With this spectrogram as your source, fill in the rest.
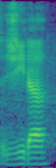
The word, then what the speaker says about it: Dida: I know that Dida is pronounced Gida.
